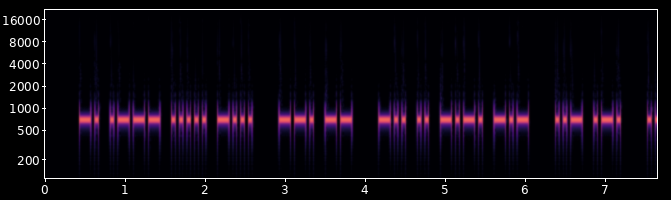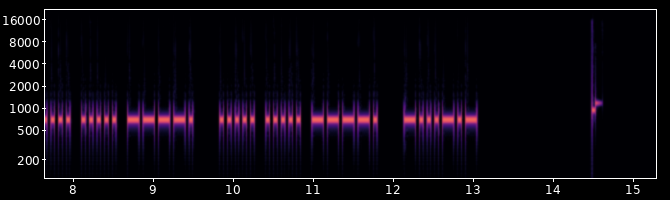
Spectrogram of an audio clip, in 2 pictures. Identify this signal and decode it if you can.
Morse code, heard as a keyed tone, about 25 wpm, 690 Hz. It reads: NJ5B GM DICK UR 559 559 <BK>
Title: SOTA QSO Practice 25wpm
